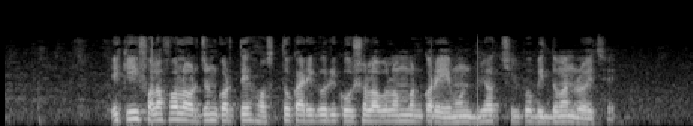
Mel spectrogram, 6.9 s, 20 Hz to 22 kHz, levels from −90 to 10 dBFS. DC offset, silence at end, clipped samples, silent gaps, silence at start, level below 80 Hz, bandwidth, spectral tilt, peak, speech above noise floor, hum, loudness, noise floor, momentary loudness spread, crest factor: under 0.1%; 0.8 s; under 0.1%; none; 1.1 s; -56 dBFS; 7.8 kHz; -6.5 dB/octave; -2 dBFS; 39 dB; none; -17 LUFS; -56 dBFS; 7 LU; 16 dB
